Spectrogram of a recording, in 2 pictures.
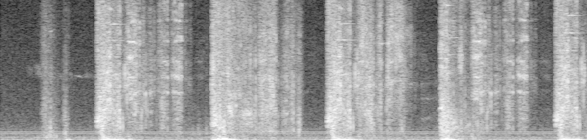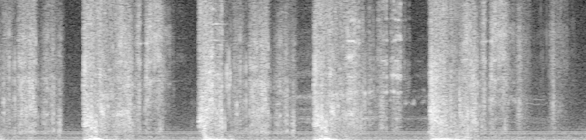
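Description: A knife hacks into a carcass with repeated wet, heavy thuds.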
